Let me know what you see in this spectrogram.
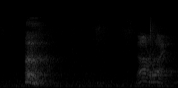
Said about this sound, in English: Give me a moment, I'll try to cough.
